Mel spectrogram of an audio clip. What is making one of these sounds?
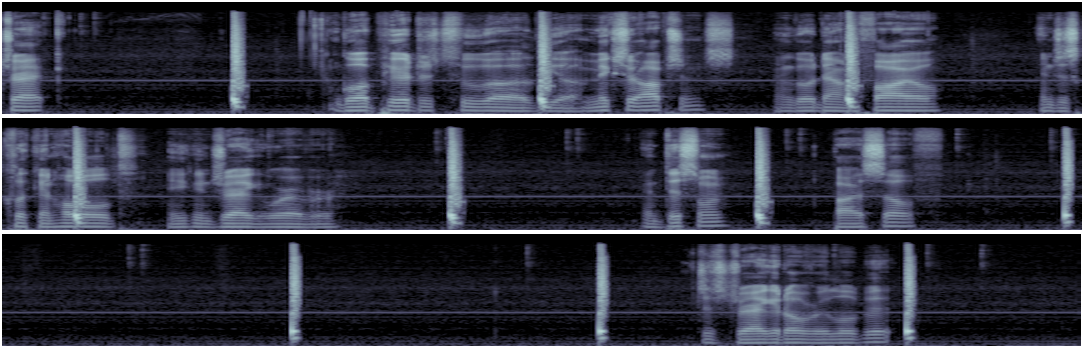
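Electronic music plays in short bursts.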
